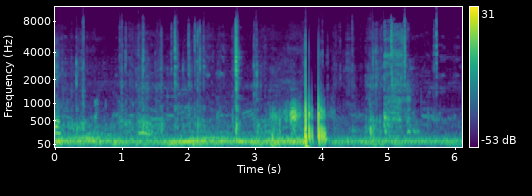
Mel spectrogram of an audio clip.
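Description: Rodeo's engine idling with a steady low hum while the oil catch can's clips are undone and its lid lifted off, giving clicks and metal knocks, with one loud sharp knock about four seconds in. The engine is breathing pretty heavy, and the can is full of dark oil.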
